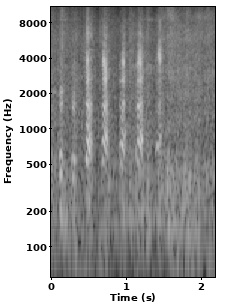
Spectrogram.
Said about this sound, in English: I know it's noisy with the train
